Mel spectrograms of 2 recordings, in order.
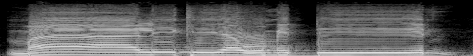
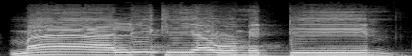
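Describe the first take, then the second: No difference in how they are said.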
